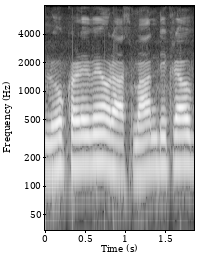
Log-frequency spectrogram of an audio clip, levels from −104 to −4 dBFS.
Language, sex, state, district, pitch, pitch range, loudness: Hindi, male, Uttar Pradesh, Lucknow, 165 Hz, 150-170 Hz, -12 LUFS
